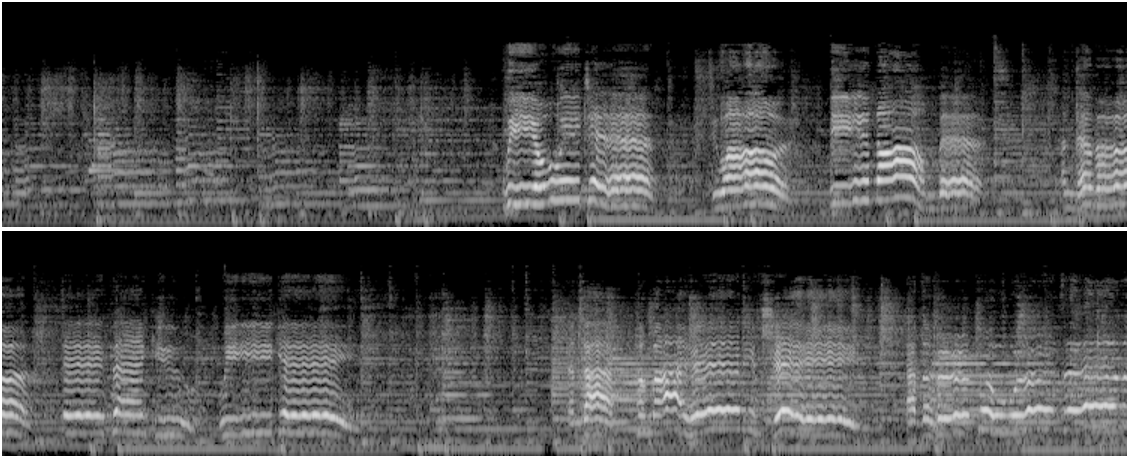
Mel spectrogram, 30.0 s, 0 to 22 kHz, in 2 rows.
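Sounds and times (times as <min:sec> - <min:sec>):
woman singing country ballad: 0:06.4 - 0:20.6, 0:22.2 - 0:30.0.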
